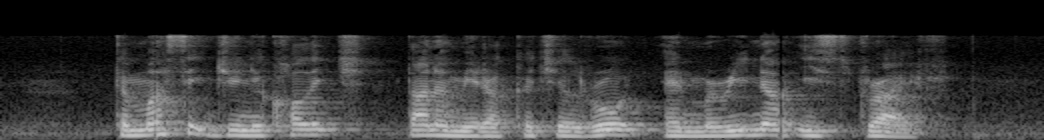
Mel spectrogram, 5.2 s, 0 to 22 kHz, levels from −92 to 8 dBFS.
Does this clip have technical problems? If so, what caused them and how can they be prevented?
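Yes. AAC frame loss with muting occurs at 0.77 s and from 3.89 to 3.91 s. Zeroed frames fade in and out, leaving soft-edged holes rather than a dropout's hard click. Their 10 ms steps fit the short frames of the likely low-delay AAC coding. Forward error correction, or a decoder that conceals lost frames instead of muting them, would prevent it.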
